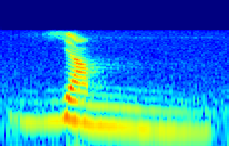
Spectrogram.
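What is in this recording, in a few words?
"jan4", Cantonese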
